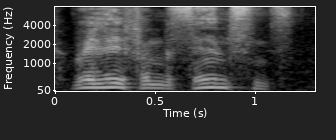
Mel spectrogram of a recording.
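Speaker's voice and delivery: put-on loud, high, mad Scottish accent; Willie. Streamer echoing a viewer's Simpsons guess, shouted Scottish impression. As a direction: bellow it as an irate Scotsman. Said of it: "I did it better earlier".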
